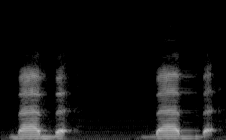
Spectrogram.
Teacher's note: karena ba ini termasuk huruf yang mantul atau yang dikenal dengan qalqalah, maka setiap sukun dia ada suara pantulannya.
